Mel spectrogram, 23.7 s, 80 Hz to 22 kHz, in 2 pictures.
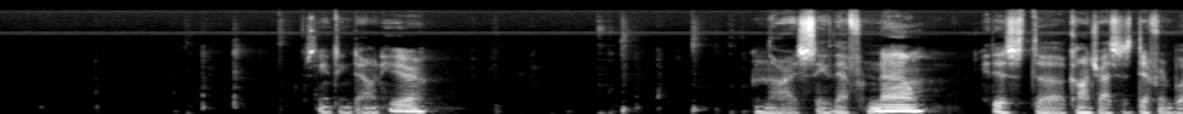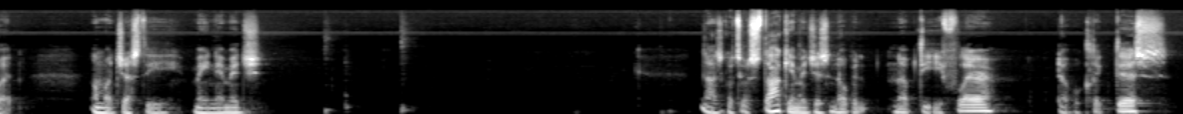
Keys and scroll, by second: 1.7 space, 5.1 ctrl+1, 6.1 space, 7.2 ctrl+s, 14.1 ctrl+s, 14.9 space, 18.5 alt+Tab.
